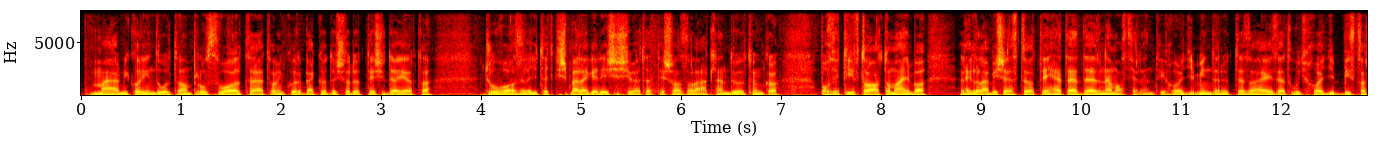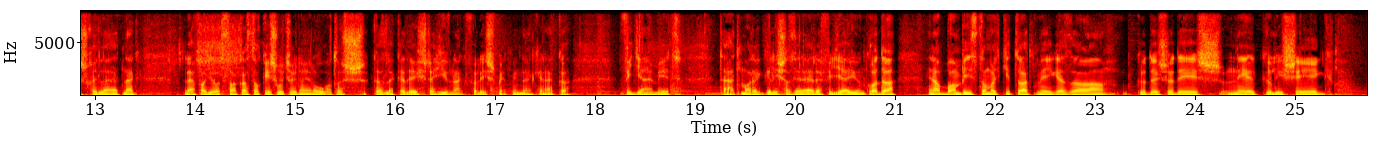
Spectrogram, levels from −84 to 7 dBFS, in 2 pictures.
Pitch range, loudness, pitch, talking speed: 95-115 Hz, -15 LUFS, 105 Hz, 170 wpm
